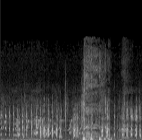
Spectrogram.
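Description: Baby raccoons chittering in a video: a steady stream of rapid, high-pitched squeaky trills and chirps overlapping throughout, swelling into a louder, busier burst midway, with no talking.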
